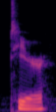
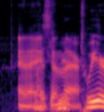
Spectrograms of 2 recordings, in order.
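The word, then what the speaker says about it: Týr: going to show up or tear however you want to pronounce it yeah tweer is the traditional and now he's in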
